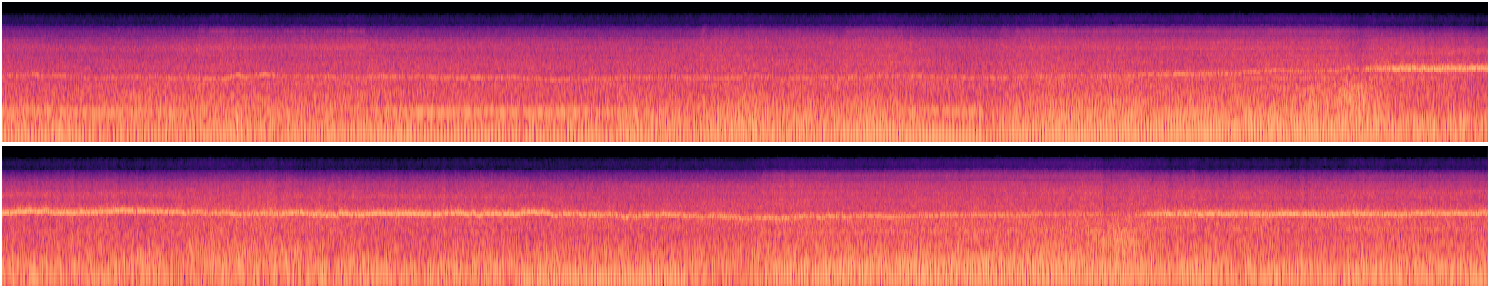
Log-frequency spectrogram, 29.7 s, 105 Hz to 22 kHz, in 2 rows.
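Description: Honda Rebel 500's parallel-twin engine running steadily while under way, with a thin high whine over it. Both climb as the bike picks up speed about twelve seconds in, then hold.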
